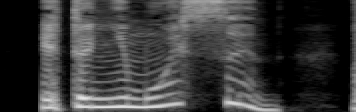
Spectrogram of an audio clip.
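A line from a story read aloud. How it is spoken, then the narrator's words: Exclamation. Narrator (Russian): воскликнула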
